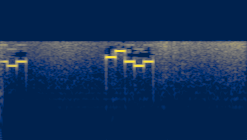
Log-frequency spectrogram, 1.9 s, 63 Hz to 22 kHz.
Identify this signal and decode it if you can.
Five-tone selective call (ZVEI), heard as quick runs of five tones, tones of about 70 ms. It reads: 88646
